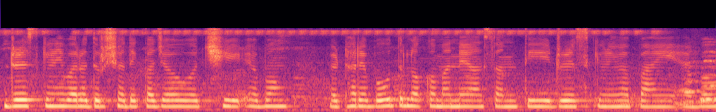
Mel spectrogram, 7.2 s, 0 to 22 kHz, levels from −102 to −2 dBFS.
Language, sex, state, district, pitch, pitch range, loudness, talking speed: Odia, female, Odisha, Malkangiri, 215 Hz, 210-220 Hz, -15 LUFS, 135 wpm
